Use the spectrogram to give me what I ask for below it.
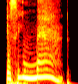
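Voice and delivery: usual speaking voice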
